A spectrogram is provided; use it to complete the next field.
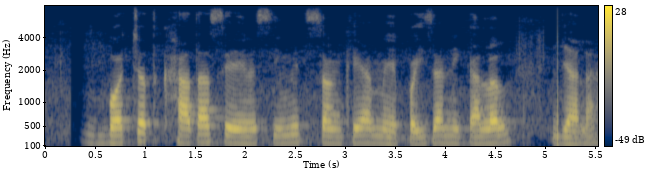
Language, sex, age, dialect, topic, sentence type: Bhojpuri, male, <18, Northern, banking, statement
